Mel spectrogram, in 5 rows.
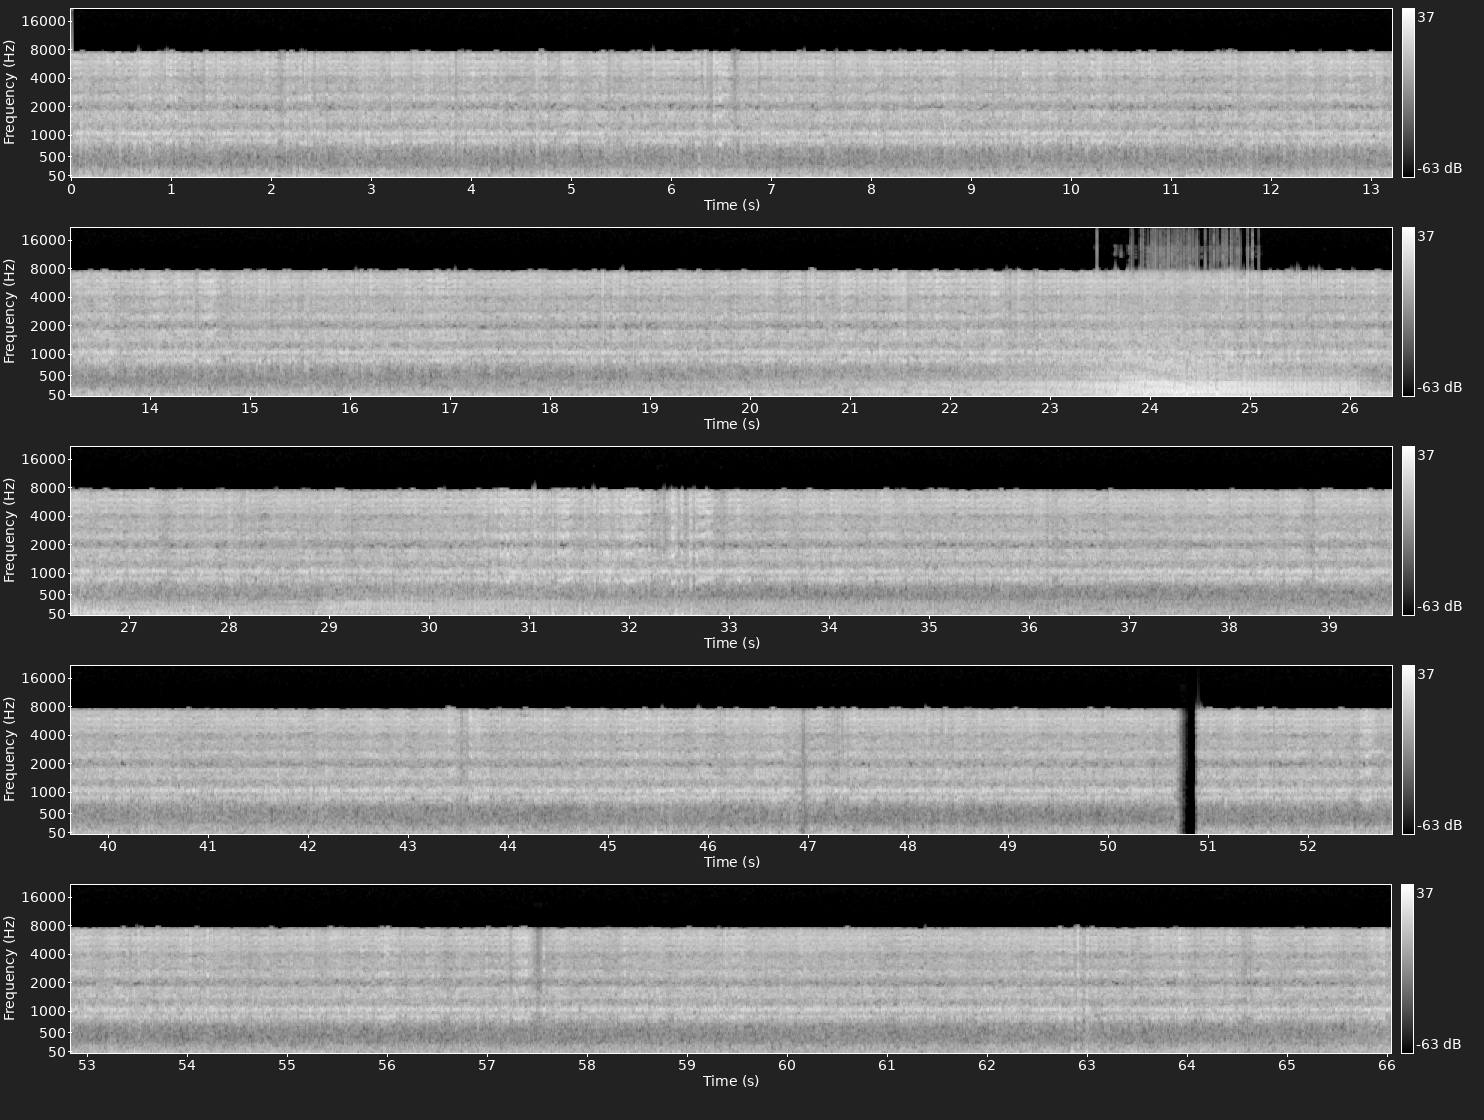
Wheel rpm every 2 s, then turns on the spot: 230, 230, 240, 230, 230, 230, 230, 230, 240, 230, 230, 240, 230, 230, 230, 230, 240, 240, 230, 240, 230, 230, 230, 230, 230, 230, 230, 240, 230, 230, 230, 230, 230.
none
